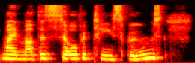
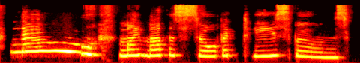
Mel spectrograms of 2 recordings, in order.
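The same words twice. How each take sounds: First: Said in the usual way. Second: High, drawn-out wail of dismay; horrified cry. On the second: A narrator's reading. Camper watching the bear walk off with her teaspoons, horrified cry. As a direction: cry out loud and high, stretching the words. Narrator cries out at theft.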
